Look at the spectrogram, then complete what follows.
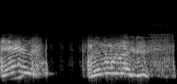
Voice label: jp chat; War Thunder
